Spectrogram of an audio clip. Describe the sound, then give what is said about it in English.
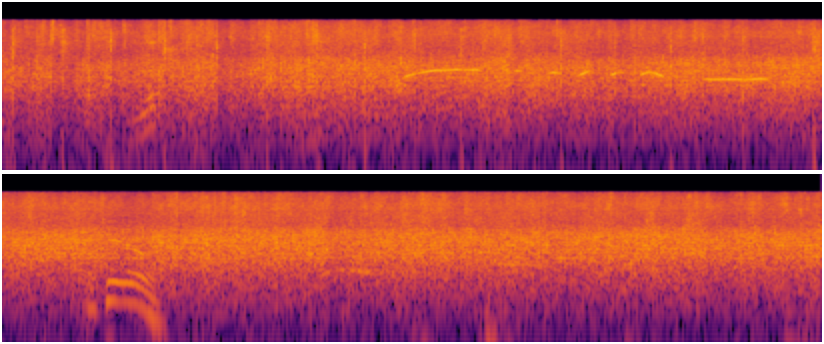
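Loud, steady audience applause for the All Boy Orchestra fills the whole stretch, a dense crackle of many hands clapping, with a few faint whistles and a brief voice rising through it midway. “how about a round of applause for Bruce Limprist and the All Boy Orchestra?”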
